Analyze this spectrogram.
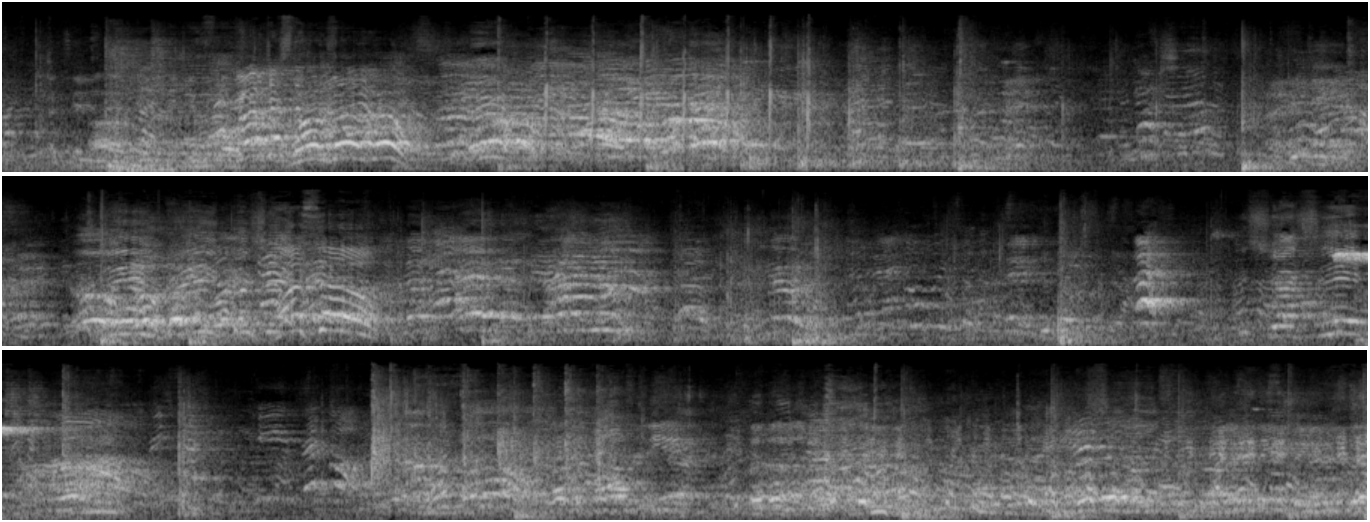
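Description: A basketball bounces on a gym floor.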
